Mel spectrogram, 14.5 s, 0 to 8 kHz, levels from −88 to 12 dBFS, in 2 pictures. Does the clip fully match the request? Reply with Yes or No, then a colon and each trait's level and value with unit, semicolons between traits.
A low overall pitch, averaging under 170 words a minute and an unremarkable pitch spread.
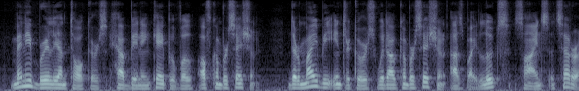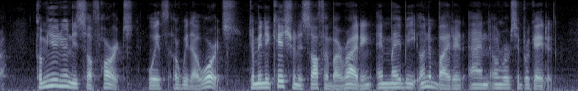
Yes: low, 115 Hz; average, 160 wpm; average, 4.2 semitones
